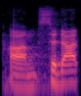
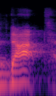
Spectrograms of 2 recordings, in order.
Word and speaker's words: Sadat: And this started with Sadat in Egypt.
